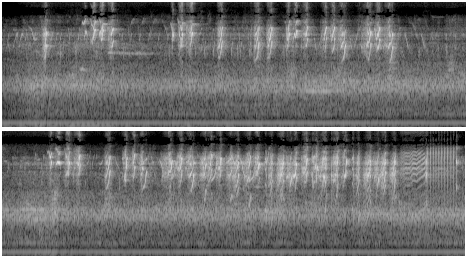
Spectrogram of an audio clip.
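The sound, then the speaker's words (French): Barn swallow song, a rapid high twittering of chirps in short bursts that become denser and almost continuous in the last few seconds, heard alone and fairly loud. “Et tout de suite, le chant de l'hirondelle rustique.”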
